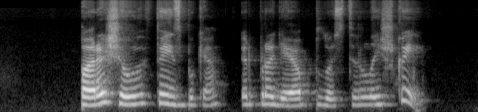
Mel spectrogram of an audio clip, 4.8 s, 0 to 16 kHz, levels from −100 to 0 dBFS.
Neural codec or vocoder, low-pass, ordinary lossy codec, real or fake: vocoder, 44.1 kHz, 128 mel bands every 512 samples, BigVGAN v2; 14.4 kHz; Opus, 32 kbps; fake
